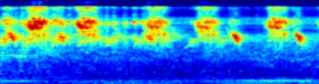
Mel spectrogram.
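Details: Sparrow giving rapid, sharp high chirps and squeaky notes in quick succession over a low steady hum.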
